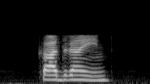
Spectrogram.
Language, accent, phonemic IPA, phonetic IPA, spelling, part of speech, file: Armenian, Eastern Armenian, /kɑdɾɑˈjin/, [kɑdɾɑjín], կադրային, adjective, Hy-կադրային.ogg
- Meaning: of or pertaining to personnel, human resources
